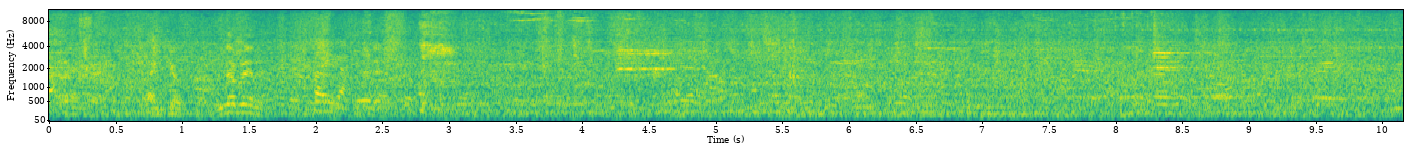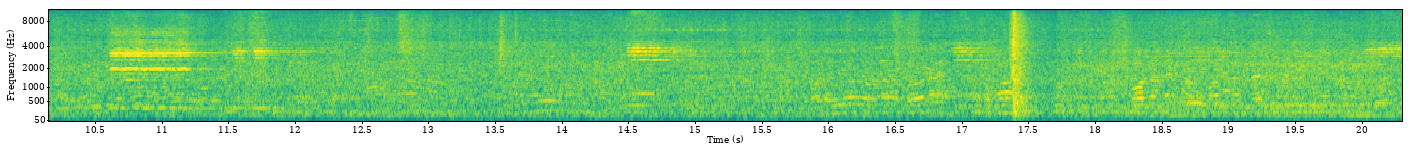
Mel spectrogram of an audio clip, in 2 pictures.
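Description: A crowd of men talks and shouts loudly all around, close by.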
